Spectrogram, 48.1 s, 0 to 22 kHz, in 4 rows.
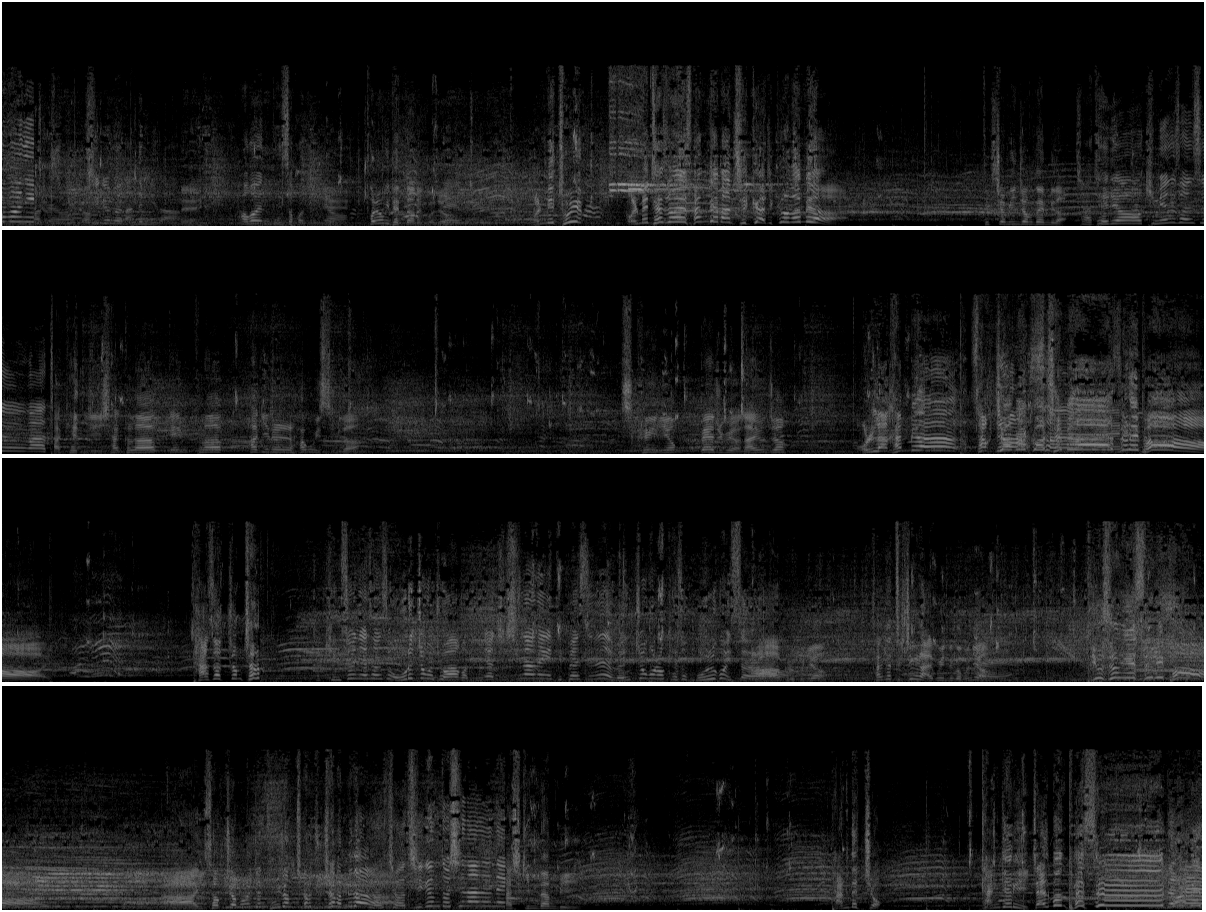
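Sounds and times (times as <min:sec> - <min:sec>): indoor arena background noise: 0:00.0 - 0:48.0
commentator shouting excitedly: 0:20.6 - 0:24.3, 0:35.0 - 0:41.4, 0:46.4 - 0:48.0.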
